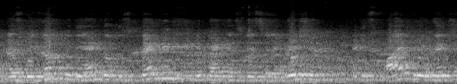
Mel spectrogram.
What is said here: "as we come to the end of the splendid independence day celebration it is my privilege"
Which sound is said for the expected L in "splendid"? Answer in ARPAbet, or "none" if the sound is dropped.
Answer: none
